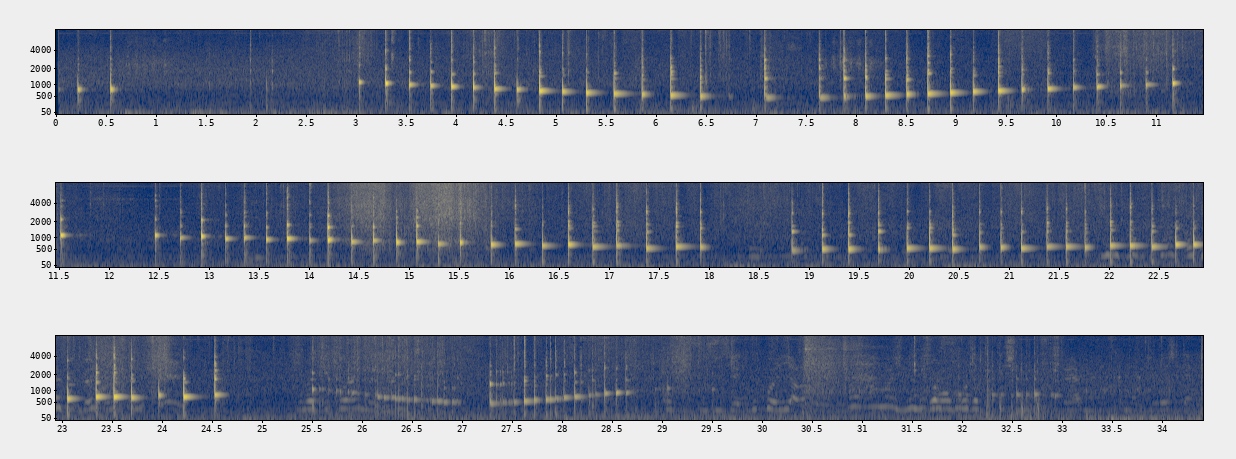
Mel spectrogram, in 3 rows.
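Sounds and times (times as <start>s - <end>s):
xylophone: 0.0s - 0.7s, 3.0s - 11.7s, 12.5s - 18.1s, 18.8s - 24.8s, 25.4s - 29.3s, 31.8s - 33.1s.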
